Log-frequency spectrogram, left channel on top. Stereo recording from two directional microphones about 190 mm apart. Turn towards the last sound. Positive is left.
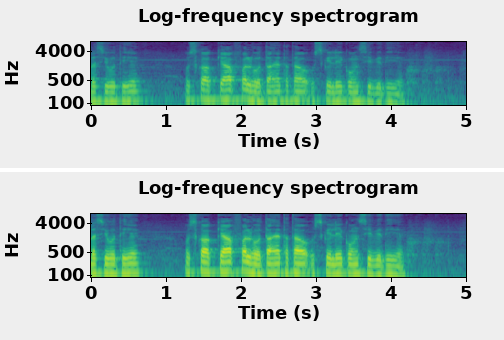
turn(degrees=-35)  # may be behind; listen again after turning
